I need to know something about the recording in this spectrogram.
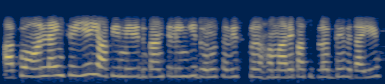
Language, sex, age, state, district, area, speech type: Hindi, female, 18-30, Uttar Pradesh, Chandauli, rural, conversation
